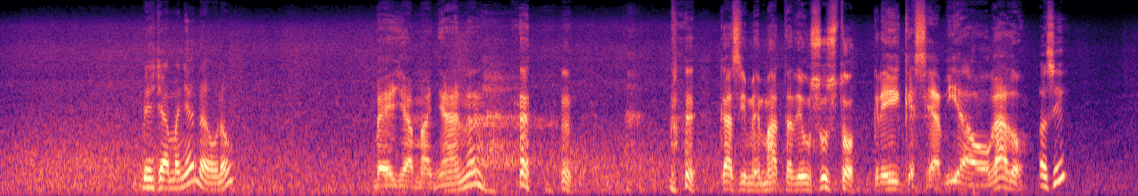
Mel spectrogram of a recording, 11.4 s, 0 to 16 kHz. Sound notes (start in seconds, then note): 4.7 laughing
